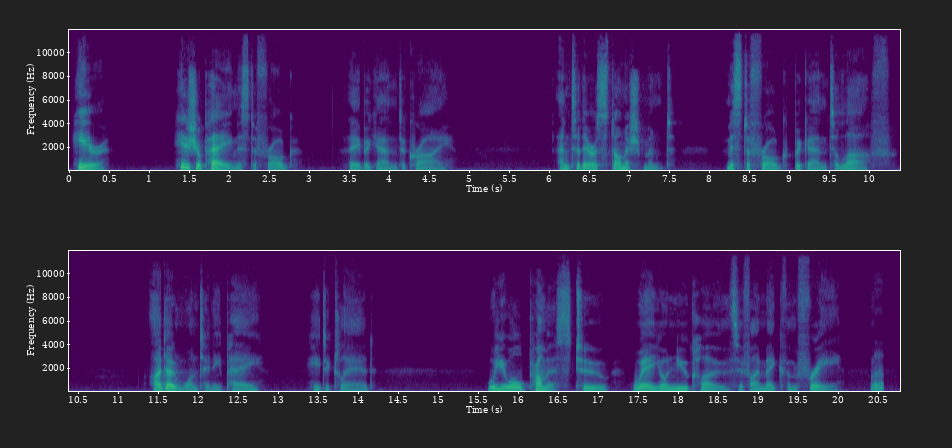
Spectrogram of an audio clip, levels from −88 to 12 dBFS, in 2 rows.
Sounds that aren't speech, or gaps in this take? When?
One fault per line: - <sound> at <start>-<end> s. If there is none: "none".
- laugh at 20.4-20.6 s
